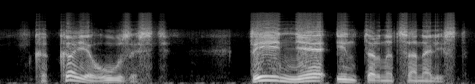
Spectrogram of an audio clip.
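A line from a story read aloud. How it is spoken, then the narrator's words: Indignant exclamation. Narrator (Russian): воскликнул Рубин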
